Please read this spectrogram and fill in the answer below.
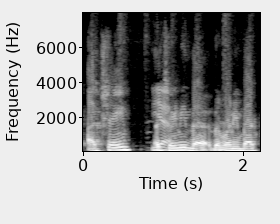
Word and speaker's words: Achane: We have Devon how do you say Achane? Yeah. Achane, the running back from Miami. Yeah, you think it would be Achane, but it's Achan.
